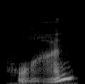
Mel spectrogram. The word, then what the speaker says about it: 还: a new word return juan here juan is returned and juan and hi the same word but a different pronunciation okay pay attention to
